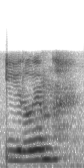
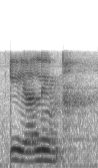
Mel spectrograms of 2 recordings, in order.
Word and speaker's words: Elin: Like my name in Sweden, like in English it would like sound Elin, but in Swedish it's called Elin.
